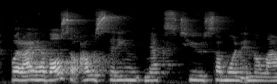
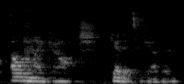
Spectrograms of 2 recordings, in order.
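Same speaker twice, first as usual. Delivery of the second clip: self-scolding mutter; 5 semitones lower, 8 dB quieter than usual. Real, not acted.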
